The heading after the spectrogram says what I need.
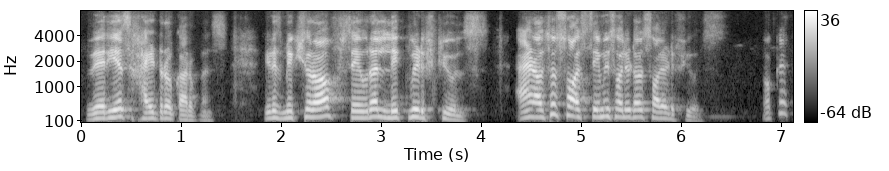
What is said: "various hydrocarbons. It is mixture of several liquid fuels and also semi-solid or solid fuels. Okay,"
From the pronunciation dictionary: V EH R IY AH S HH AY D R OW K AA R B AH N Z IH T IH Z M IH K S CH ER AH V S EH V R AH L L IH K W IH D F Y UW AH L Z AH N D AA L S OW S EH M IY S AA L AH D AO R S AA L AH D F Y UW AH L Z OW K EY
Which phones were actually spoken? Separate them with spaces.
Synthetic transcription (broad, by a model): V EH R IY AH S HH AY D R OW K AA R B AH N S IH T IH Z M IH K CH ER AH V S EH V R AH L L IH K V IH D F Y UW L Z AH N D AA L S OW S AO M IY S AA L AH D AO R S AA L AH D F Y UW L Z OW K EY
